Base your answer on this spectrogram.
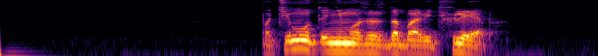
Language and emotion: Russian, angry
